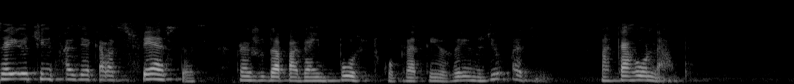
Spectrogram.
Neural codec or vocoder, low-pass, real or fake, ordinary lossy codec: vocoder, 22.05 kHz, 80 mel bands, HiFi-GAN; 7.2 kHz; fake; none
